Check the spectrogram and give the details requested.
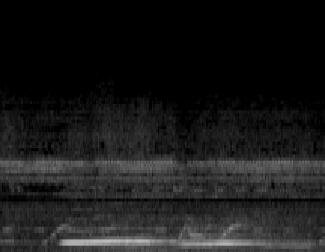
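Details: Common Potoo, called urutau or ghost bird, singing at midnight: a long loud whistled note near one pitch, then softer lower whistles, with a steady high hiss in the background.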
